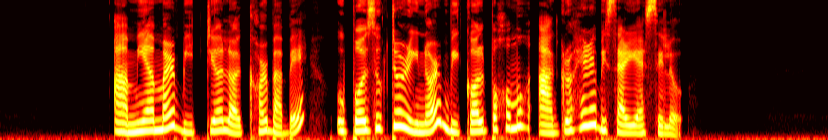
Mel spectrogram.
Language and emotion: Assamese, happy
